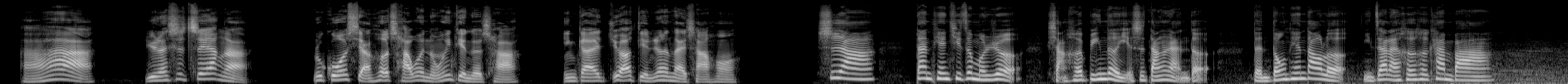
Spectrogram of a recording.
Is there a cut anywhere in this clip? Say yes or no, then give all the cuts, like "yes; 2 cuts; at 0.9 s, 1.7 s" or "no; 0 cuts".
no; 0 cuts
